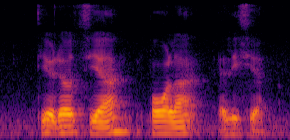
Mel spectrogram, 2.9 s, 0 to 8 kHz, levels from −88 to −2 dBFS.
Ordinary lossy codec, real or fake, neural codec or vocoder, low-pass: none; real; none; 7.2 kHz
